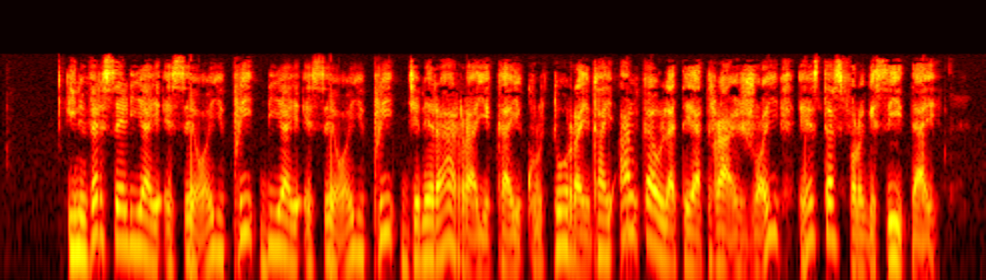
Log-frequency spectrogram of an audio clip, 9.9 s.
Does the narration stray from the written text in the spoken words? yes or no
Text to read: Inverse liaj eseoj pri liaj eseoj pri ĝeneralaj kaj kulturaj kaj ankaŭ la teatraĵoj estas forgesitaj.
no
